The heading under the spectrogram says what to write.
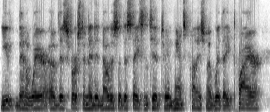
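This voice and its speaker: With noticeable background noise behind him, a man talks at a fairly quick pace in a fairly low, monotone voice, his loudness very even and hardly any pauses. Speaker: judge. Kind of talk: courtroom proceedings. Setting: courtroom.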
